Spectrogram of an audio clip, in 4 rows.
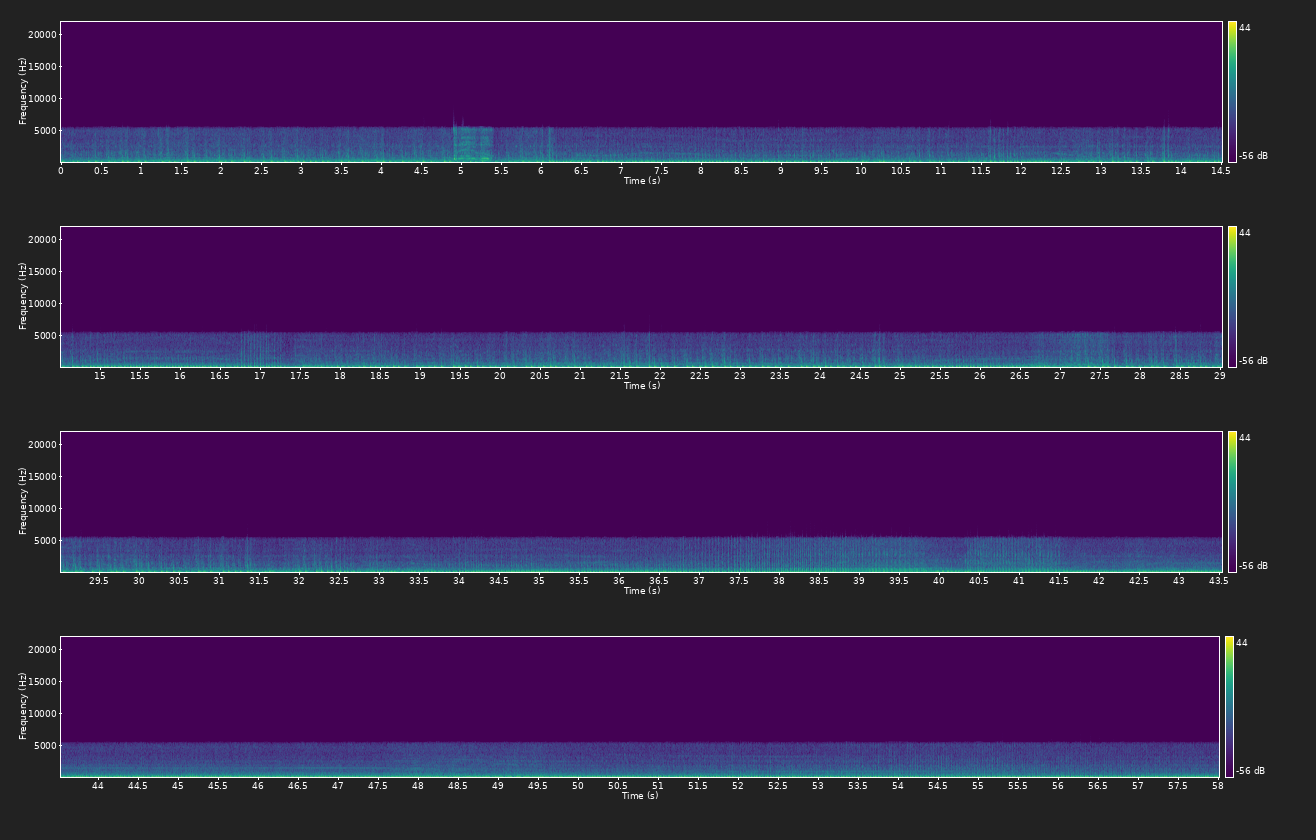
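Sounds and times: motorcycle engine running: 0.0 - 58.0.

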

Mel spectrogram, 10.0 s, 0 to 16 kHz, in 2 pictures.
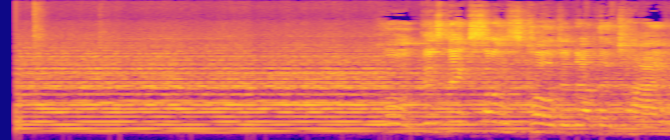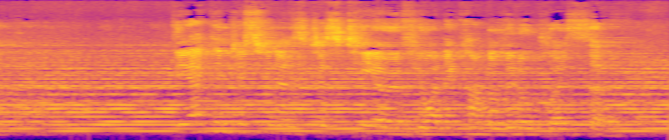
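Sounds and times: sustained synthesizer chord: 0.1 - 10.0.

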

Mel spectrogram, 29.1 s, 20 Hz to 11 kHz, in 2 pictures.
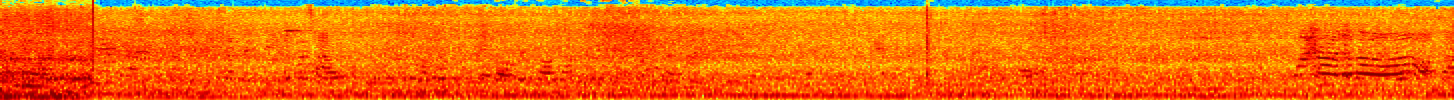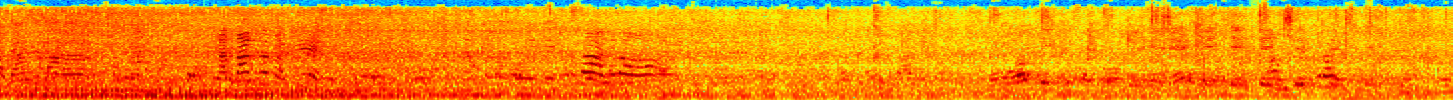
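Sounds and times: motorbikes passing: 0.0 - 29.0
vehicle engines: 0.0 - 29.0.

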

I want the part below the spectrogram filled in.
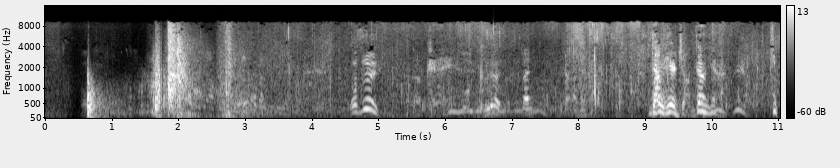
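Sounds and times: artillery shell explosions: 0.6 - 3.1.

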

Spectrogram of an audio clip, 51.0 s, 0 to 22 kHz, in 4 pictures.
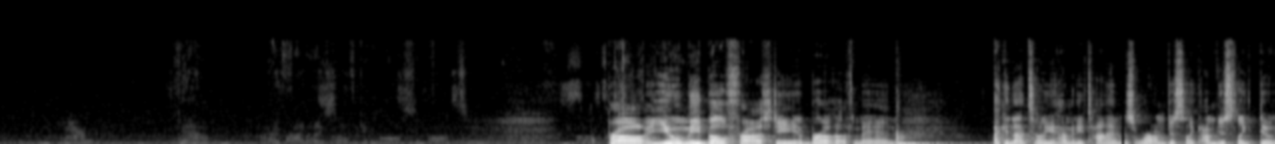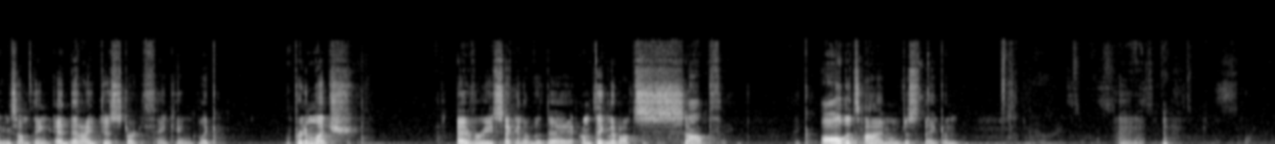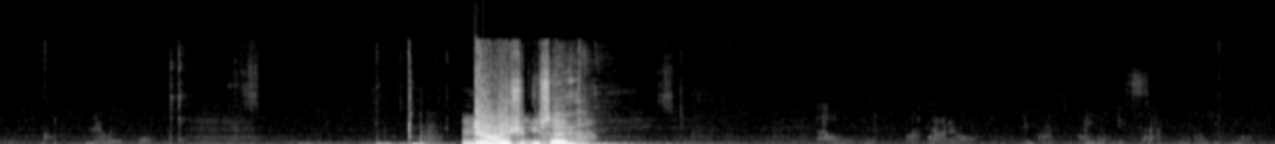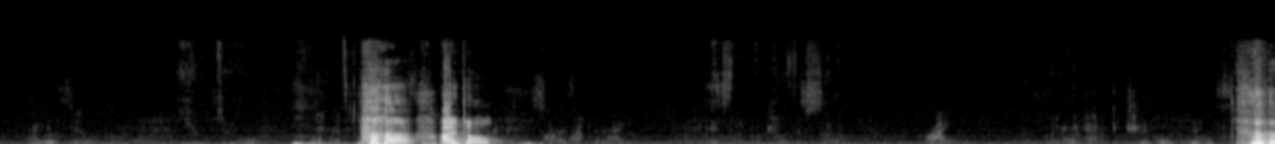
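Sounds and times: computer mouse clicks: 27.2 - 27.4.

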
